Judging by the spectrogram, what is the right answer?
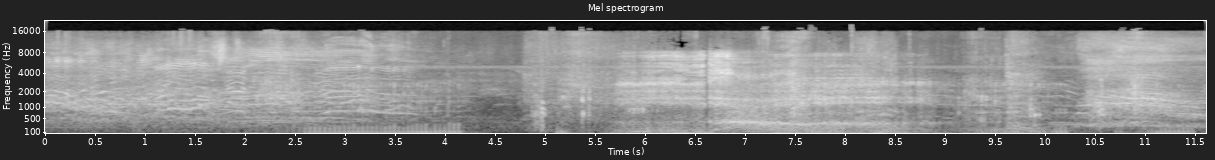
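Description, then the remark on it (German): A lion roars loudly several times in deep, rumbling bursts while children and a crowd murmur and chatter in the background. “Zuerst gehen wir zu den Löwen.”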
